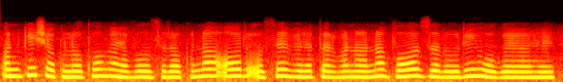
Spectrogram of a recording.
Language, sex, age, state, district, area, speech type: Urdu, female, 18-30, Uttar Pradesh, Gautam Buddha Nagar, rural, spontaneous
